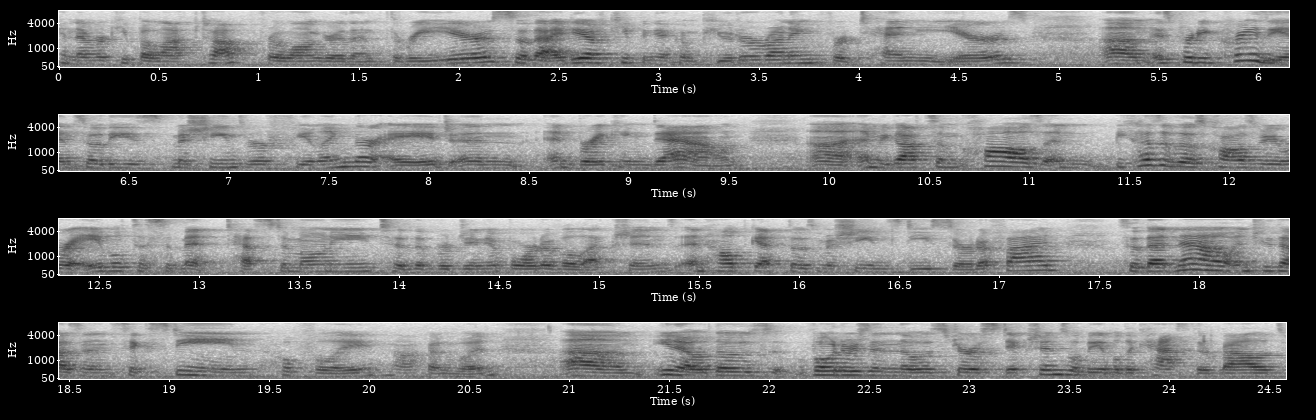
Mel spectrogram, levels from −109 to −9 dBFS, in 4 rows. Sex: female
